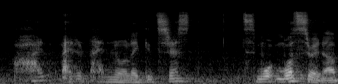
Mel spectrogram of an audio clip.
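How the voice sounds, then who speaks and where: The man talks fairly quickly. His voice carries audible room echo. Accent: strong German. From Germany. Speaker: athlete. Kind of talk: casual chat. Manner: halting, many fillers.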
